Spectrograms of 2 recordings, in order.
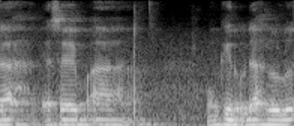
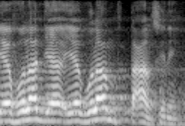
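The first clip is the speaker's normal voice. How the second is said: raised, higher summons, easing at the end; calling out; 7 semitones higher, 4 dB louder than usual. Retold or imitated. Imam Malik summons his student over, calling out. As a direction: call the student over, lightly acted.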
